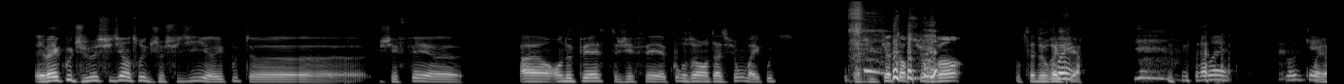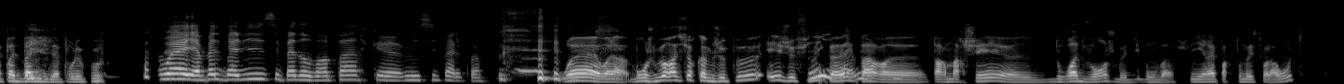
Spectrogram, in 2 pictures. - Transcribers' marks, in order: drawn out: "heu"; laugh; tapping; laugh; laugh; laugh
- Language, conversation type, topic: French, podcast, Peux-tu me raconter une fois où tu t’es perdu(e) ?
